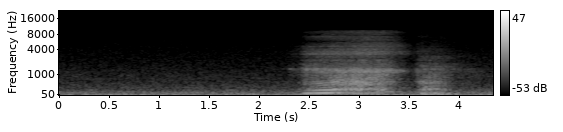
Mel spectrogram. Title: 🐽 いびきの音 / Snoring Sleep Sound 2025/05/23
